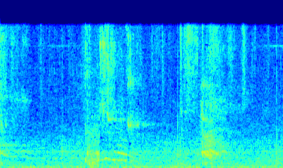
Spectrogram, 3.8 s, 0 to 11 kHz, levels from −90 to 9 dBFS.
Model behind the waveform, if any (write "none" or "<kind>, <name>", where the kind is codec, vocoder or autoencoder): none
